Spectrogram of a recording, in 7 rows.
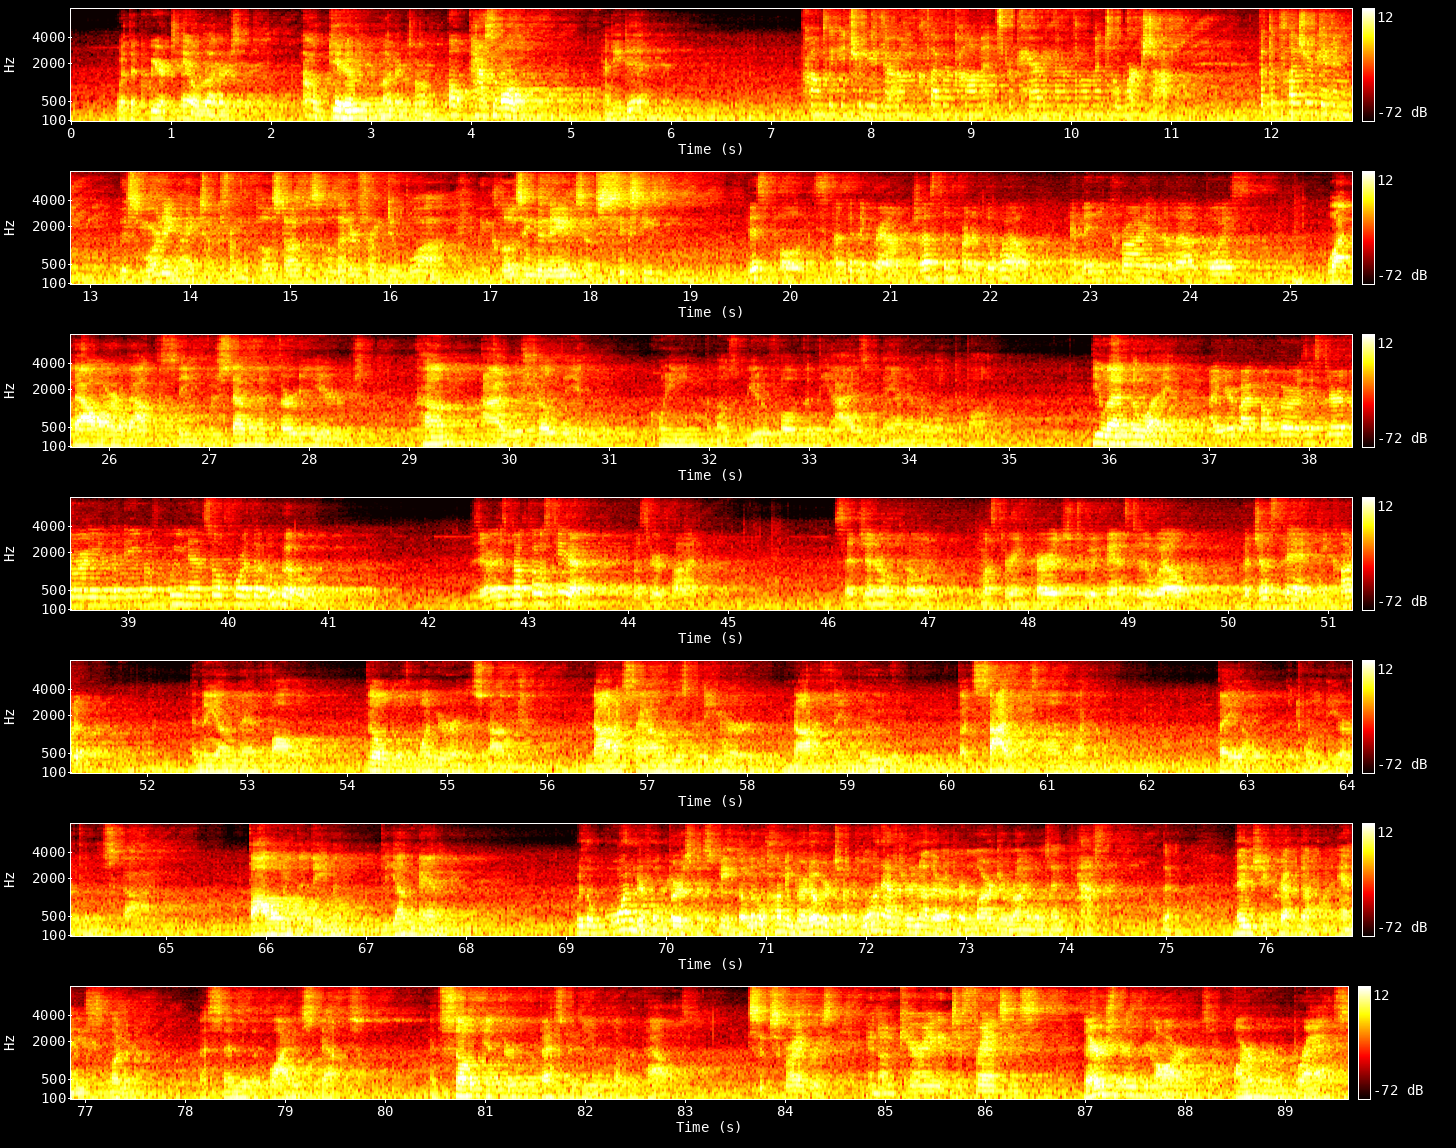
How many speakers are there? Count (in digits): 5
